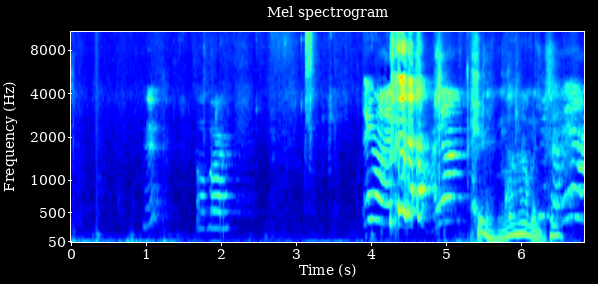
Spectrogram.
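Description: A young boy talks excitedly up close.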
